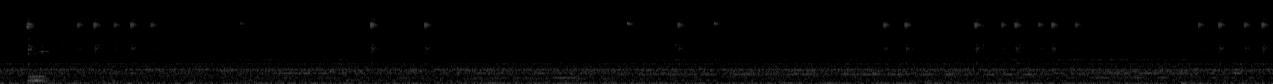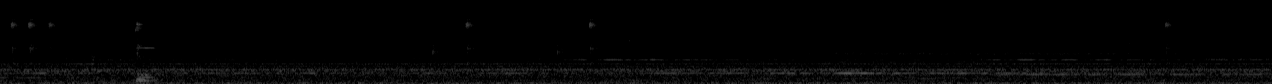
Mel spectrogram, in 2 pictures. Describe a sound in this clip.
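Short, soft menu ticks click one after another, sometimes in quick bursts.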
